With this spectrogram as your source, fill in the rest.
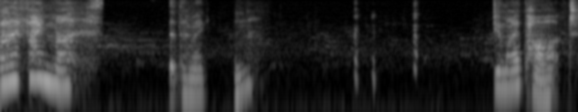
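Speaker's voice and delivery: annoyed, irked sighing, completely deadpan. Voicing a character answering a companion's plan, the speaker delivers an irked sigh. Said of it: "With like a like irking sigh".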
